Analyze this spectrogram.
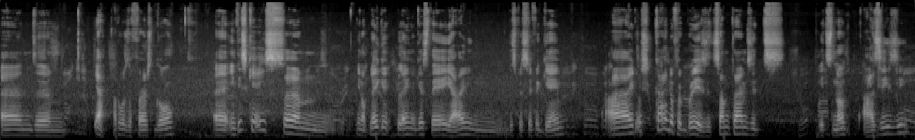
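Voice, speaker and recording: A man speaks at a fairly slow pace and medium pitch, with ordinary pitch variation. He pauses long and often. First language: not English. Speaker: gaming youtuber. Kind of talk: gameplay commentary tutorial. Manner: hesitant, many fillers.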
